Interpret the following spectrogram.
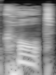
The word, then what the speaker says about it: kvlt: and there's I jokingly said the term true cult earlier which whenever you see that that which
